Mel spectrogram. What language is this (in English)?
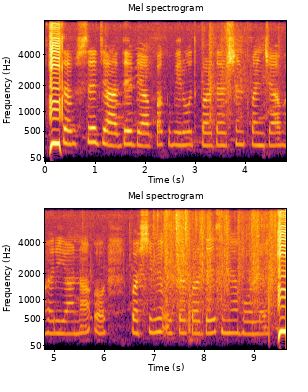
Magahi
